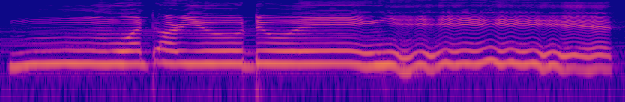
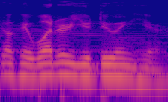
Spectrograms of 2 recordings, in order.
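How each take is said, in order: First: It is said in a melodic, theatrical Narada voice. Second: It is said in a plain speaking voice.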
